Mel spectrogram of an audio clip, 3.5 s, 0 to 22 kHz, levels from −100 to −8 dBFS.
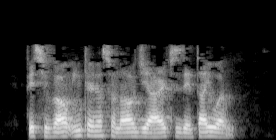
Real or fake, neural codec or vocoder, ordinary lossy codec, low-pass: real; none; MP3, 24 kbps; 7.2 kHz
